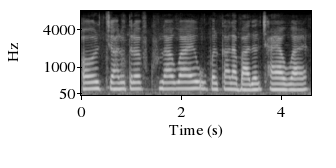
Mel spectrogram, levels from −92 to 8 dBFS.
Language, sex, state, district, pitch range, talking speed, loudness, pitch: Hindi, female, Bihar, Kaimur, 205-235 Hz, 155 wpm, -15 LUFS, 225 Hz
